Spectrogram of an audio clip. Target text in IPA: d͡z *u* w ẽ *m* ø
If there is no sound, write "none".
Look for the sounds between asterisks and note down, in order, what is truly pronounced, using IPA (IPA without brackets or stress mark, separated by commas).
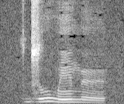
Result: u, m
